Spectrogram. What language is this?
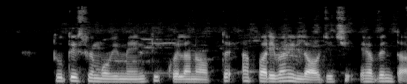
Italian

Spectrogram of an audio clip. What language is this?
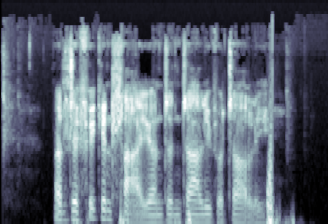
Welsh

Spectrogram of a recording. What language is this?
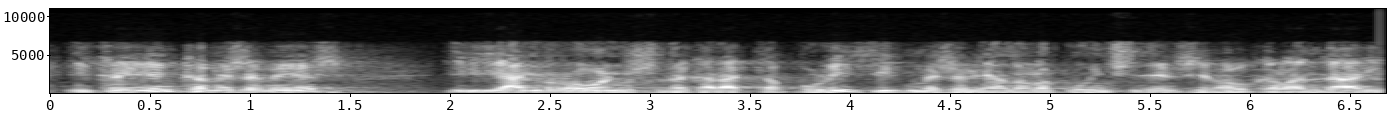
Catalan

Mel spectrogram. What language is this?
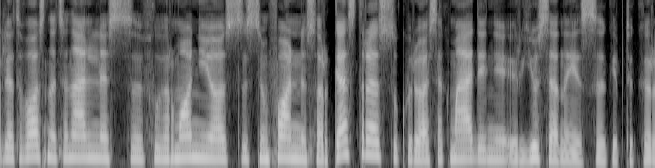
Lithuanian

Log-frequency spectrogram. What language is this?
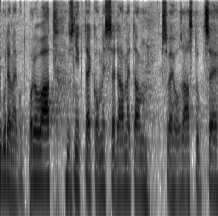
Czech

